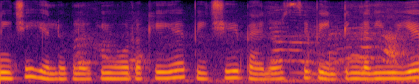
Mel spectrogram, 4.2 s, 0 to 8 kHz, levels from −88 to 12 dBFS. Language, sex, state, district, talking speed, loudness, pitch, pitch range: Hindi, female, Punjab, Kapurthala, 200 wpm, -16 LUFS, 210 Hz, 200-225 Hz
